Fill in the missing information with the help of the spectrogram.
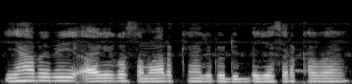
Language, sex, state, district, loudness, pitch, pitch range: Hindi, male, Uttar Pradesh, Lalitpur, -16 LUFS, 140 Hz, 140-155 Hz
